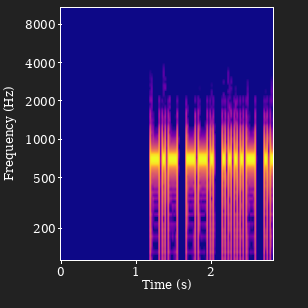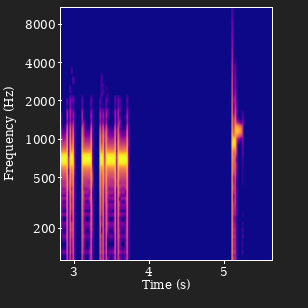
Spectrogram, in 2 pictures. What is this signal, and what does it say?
Morse code, heard as a keyed tone, about 30 wpm, 700 Hz. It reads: KG4RTW
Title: USA Call Signs - 3x Character Spacing - 30wpm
